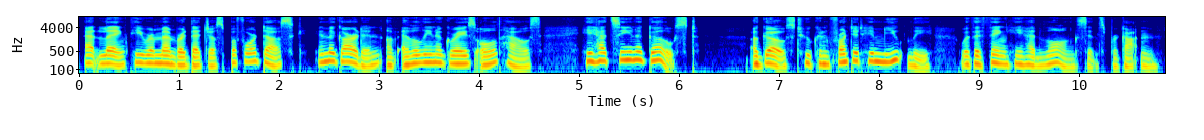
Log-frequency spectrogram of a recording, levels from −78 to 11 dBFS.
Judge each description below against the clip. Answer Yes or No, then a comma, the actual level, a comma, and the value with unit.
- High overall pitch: No, medium, 170 Hz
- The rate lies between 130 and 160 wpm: No, average, 190 wpm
